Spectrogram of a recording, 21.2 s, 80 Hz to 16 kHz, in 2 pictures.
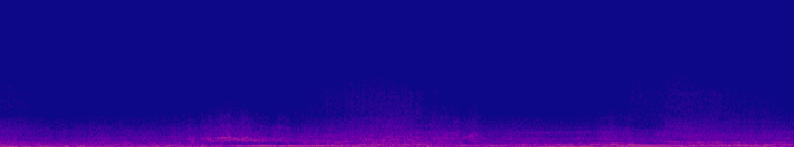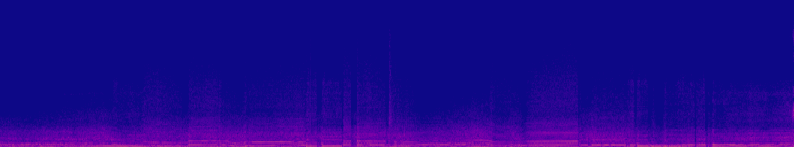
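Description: GT race cars in a TA2-class video game race at Mount Panorama roar continuously, engines rising and falling through gear changes as several cars run close together, loud and near throughout with no talking.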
